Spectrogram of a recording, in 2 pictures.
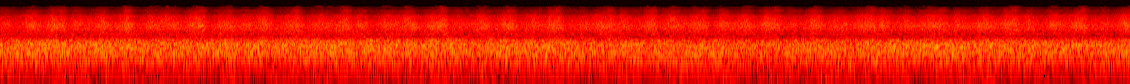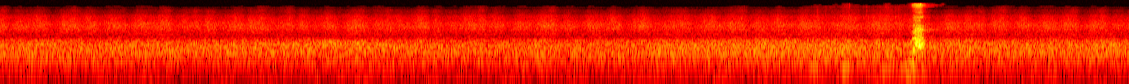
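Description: Paws crunch steadily through snow.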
